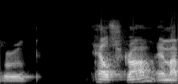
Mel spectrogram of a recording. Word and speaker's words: Hellstrom: Now, your company is called the Hellstrom Group. Hellstrom? Am I pronouncing that right? Hellstrom, yeah.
